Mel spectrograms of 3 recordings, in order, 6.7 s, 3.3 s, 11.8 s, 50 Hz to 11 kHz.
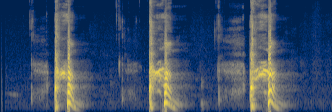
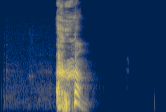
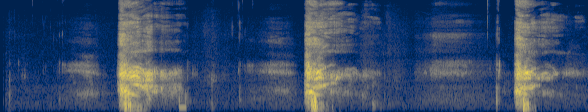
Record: three_cough_length: 6.7 s
three_cough_amplitude: 32768
three_cough_signal_mean_std_ratio: 0.33
cough_length: 3.3 s
cough_amplitude: 32767
cough_signal_mean_std_ratio: 0.28
exhalation_length: 11.8 s
exhalation_amplitude: 32758
exhalation_signal_mean_std_ratio: 0.32
survey_phase: beta (2021-08-13 to 2022-03-07)
age: 45-64
gender: Male
wearing_mask: 'No'
symptom_runny_or_blocked_nose: true
smoker_status: Never smoked
respiratory_condition_asthma: false
respiratory_condition_other: false
recruitment_source: REACT
submission_delay: -1 day
covid_test_result: Negative
covid_test_method: RT-qPCR
influenza_a_test_result: Negative
influenza_b_test_result: Negative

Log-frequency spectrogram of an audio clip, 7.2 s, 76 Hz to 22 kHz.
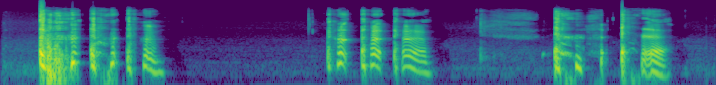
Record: three_cough_length: 7.2 s
three_cough_amplitude: 32768
three_cough_signal_mean_std_ratio: 0.32
survey_phase: beta (2021-08-13 to 2022-03-07)
age: 18-44
gender: Female
wearing_mask: 'No'
symptom_sore_throat: true
symptom_fatigue: true
symptom_headache: true
symptom_change_to_sense_of_smell_or_taste: true
smoker_status: Ex-smoker
respiratory_condition_asthma: false
respiratory_condition_other: false
recruitment_source: Test and Trace
submission_delay: 1 day
covid_test_result: Positive
covid_test_method: LFT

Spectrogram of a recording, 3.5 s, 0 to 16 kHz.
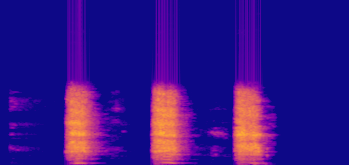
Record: exhalation_length: 3.5 s
exhalation_amplitude: 32768
exhalation_signal_mean_std_ratio: 0.38
survey_phase: beta (2021-08-13 to 2022-03-07)
age: 45-64
gender: Female
wearing_mask: 'No'
symptom_none: true
smoker_status: Ex-smoker
respiratory_condition_asthma: false
respiratory_condition_other: false
recruitment_source: REACT
submission_delay: 1 day
covid_test_result: Negative
covid_test_method: RT-qPCR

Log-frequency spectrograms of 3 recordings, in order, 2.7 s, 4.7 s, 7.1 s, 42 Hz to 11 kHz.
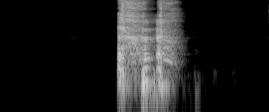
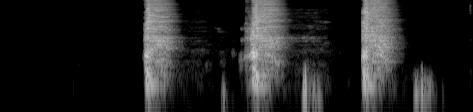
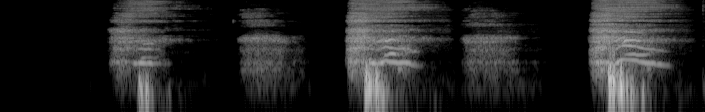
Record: cough_length: 2.7 s
cough_amplitude: 32768
cough_signal_mean_std_ratio: 0.34
three_cough_length: 4.7 s
three_cough_amplitude: 32768
three_cough_signal_mean_std_ratio: 0.33
exhalation_length: 7.1 s
exhalation_amplitude: 14793
exhalation_signal_mean_std_ratio: 0.41
survey_phase: beta (2021-08-13 to 2022-03-07)
age: 18-44
gender: Male
wearing_mask: 'No'
symptom_runny_or_blocked_nose: true
smoker_status: Never smoked
respiratory_condition_asthma: false
respiratory_condition_other: false
recruitment_source: REACT
submission_delay: 1 day
covid_test_result: Negative
covid_test_method: RT-qPCR
influenza_a_test_result: Negative
influenza_b_test_result: Negative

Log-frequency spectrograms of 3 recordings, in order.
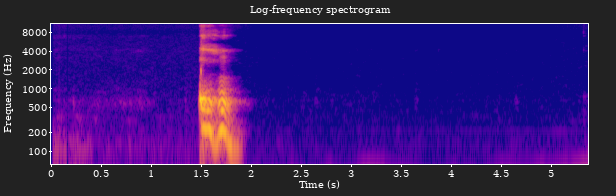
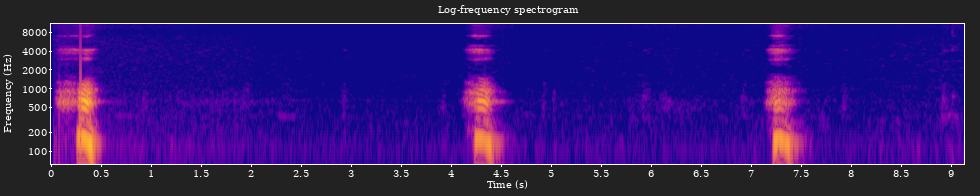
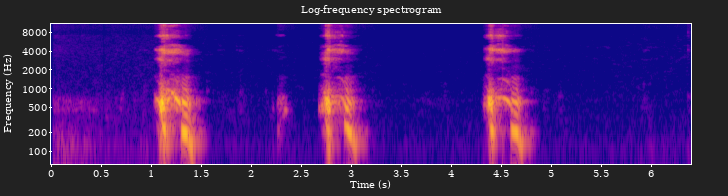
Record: cough_length: 5.4 s
cough_amplitude: 32768
cough_signal_mean_std_ratio: 0.18
exhalation_length: 9.1 s
exhalation_amplitude: 22346
exhalation_signal_mean_std_ratio: 0.19
three_cough_length: 6.4 s
three_cough_amplitude: 32768
three_cough_signal_mean_std_ratio: 0.28
survey_phase: beta (2021-08-13 to 2022-03-07)
age: 65+
gender: Male
wearing_mask: 'No'
symptom_cough_any: true
smoker_status: Never smoked
respiratory_condition_asthma: false
respiratory_condition_other: false
recruitment_source: REACT
submission_delay: 3 days
covid_test_result: Negative
covid_test_method: RT-qPCR
influenza_a_test_result: Negative
influenza_b_test_result: Negative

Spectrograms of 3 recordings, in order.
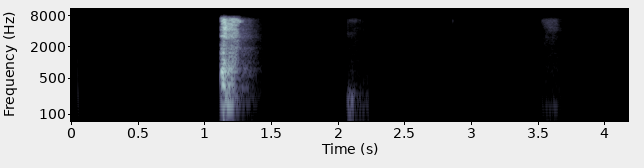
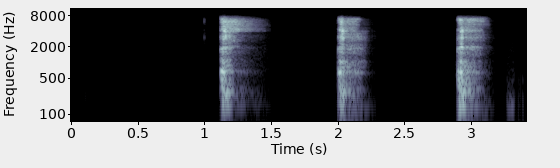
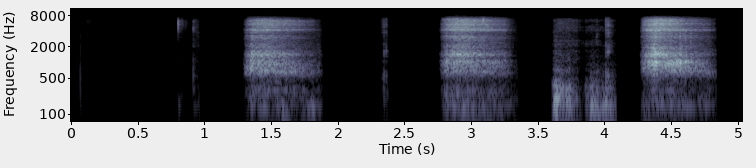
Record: cough_length: 4.2 s
cough_amplitude: 32652
cough_signal_mean_std_ratio: 0.13
three_cough_length: 3.4 s
three_cough_amplitude: 32489
three_cough_signal_mean_std_ratio: 0.26
exhalation_length: 5.0 s
exhalation_amplitude: 8582
exhalation_signal_mean_std_ratio: 0.39
survey_phase: beta (2021-08-13 to 2022-03-07)
age: 18-44
gender: Female
wearing_mask: 'No'
symptom_runny_or_blocked_nose: true
symptom_onset: 3 days
smoker_status: Never smoked
respiratory_condition_asthma: false
respiratory_condition_other: false
recruitment_source: Test and Trace
submission_delay: 2 days
covid_test_result: Positive
covid_test_method: RT-qPCR
covid_ct_value: 26.2
covid_ct_gene: N gene
covid_ct_mean: 26.2
covid_viral_load: 2500 copies/ml
covid_viral_load_category: Minimal viral load (< 10K copies/ml)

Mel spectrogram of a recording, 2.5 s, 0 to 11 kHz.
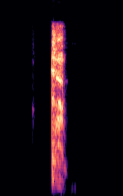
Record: cough_length: 2.5 s
cough_amplitude: 32404
cough_signal_mean_std_ratio: 0.24
survey_phase: alpha (2021-03-01 to 2021-08-12)
age: 18-44
gender: Female
wearing_mask: 'No'
symptom_none: true
symptom_onset: 6 days
smoker_status: Ex-smoker
respiratory_condition_asthma: false
respiratory_condition_other: false
recruitment_source: REACT
submission_delay: 1 day
covid_test_result: Negative
covid_test_method: RT-qPCR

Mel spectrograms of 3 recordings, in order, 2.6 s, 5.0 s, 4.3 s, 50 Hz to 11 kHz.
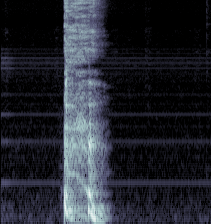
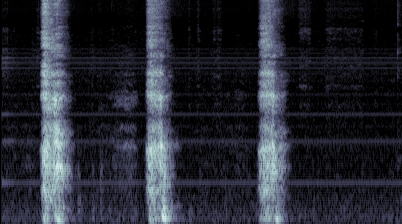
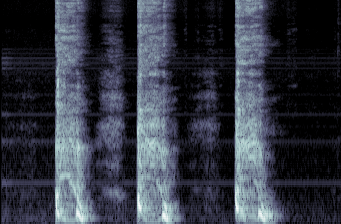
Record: cough_length: 2.6 s
cough_amplitude: 32768
cough_signal_mean_std_ratio: 0.31
exhalation_length: 5.0 s
exhalation_amplitude: 29025
exhalation_signal_mean_std_ratio: 0.33
three_cough_length: 4.3 s
three_cough_amplitude: 32768
three_cough_signal_mean_std_ratio: 0.42
survey_phase: beta (2021-08-13 to 2022-03-07)
age: 45-64
gender: Male
wearing_mask: 'No'
symptom_none: true
smoker_status: Never smoked
respiratory_condition_asthma: false
respiratory_condition_other: false
recruitment_source: REACT
submission_delay: 1 day
covid_test_result: Negative
covid_test_method: RT-qPCR
influenza_a_test_result: Negative
influenza_b_test_result: Negative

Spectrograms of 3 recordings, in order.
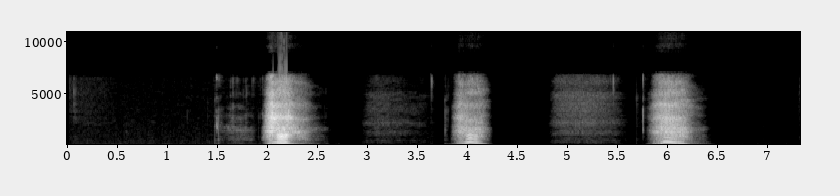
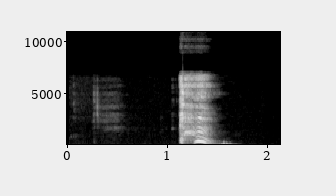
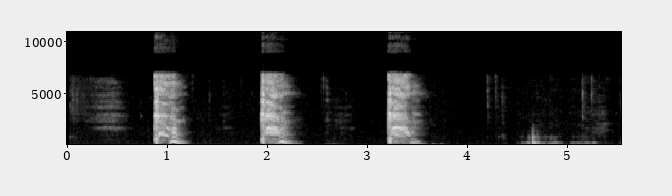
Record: exhalation_length: 7.3 s
exhalation_amplitude: 32768
exhalation_signal_mean_std_ratio: 0.23
cough_length: 2.1 s
cough_amplitude: 32768
cough_signal_mean_std_ratio: 0.3
three_cough_length: 5.5 s
three_cough_amplitude: 31397
three_cough_signal_mean_std_ratio: 0.29
survey_phase: beta (2021-08-13 to 2022-03-07)
age: 18-44
gender: Female
wearing_mask: 'No'
symptom_cough_any: true
symptom_runny_or_blocked_nose: true
symptom_shortness_of_breath: true
symptom_sore_throat: true
symptom_abdominal_pain: true
symptom_fatigue: true
smoker_status: Ex-smoker
respiratory_condition_asthma: true
respiratory_condition_other: false
recruitment_source: REACT
submission_delay: 2 days
covid_test_result: Negative
covid_test_method: RT-qPCR
influenza_a_test_result: Negative
influenza_b_test_result: Negative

